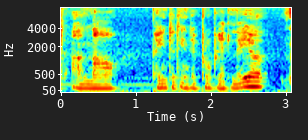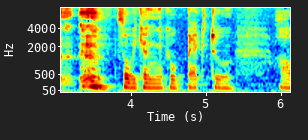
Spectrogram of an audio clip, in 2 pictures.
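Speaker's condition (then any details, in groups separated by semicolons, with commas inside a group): No condition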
